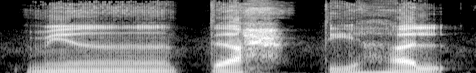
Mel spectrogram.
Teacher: من تحتہل تا کو باریک پڑھیں گے ، اور یہاں لام کو ہلانا نہیں ہے، انہار نون ساکن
